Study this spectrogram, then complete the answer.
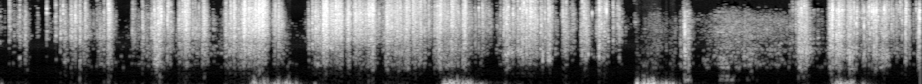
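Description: Crinkly rustling and crumpling close by as foil or parchment is folded over a small fish fillet with lemon slices to seal a packet, in bursts with short pauses.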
